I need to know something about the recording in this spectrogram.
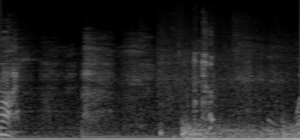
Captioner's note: coughing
